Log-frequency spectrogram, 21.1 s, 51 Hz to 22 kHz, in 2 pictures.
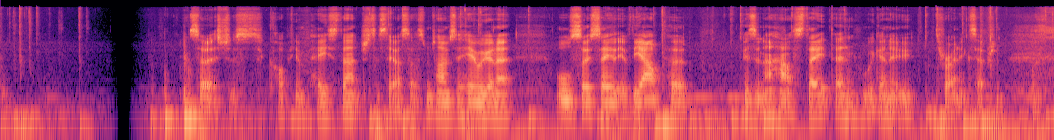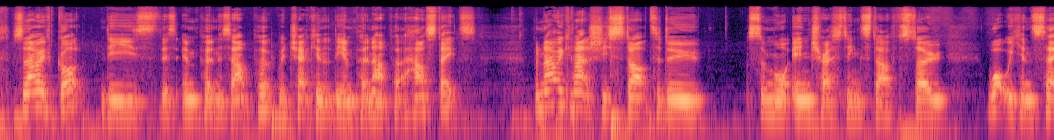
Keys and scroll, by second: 3.8 super+c, 4.7 super+v.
